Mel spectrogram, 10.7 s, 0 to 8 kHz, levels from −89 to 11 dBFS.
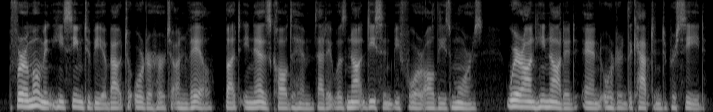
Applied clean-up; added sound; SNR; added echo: none; none; none; none.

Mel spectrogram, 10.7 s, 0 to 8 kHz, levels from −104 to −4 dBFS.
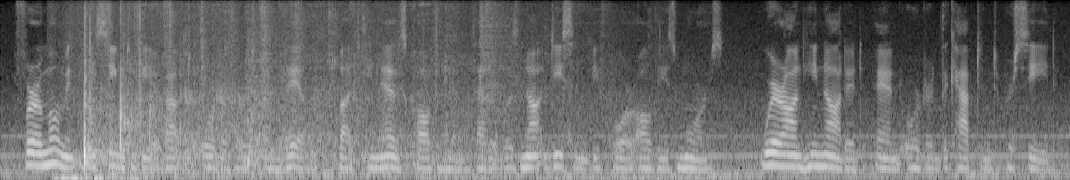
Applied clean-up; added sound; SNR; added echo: none; Run; 3 dB; none.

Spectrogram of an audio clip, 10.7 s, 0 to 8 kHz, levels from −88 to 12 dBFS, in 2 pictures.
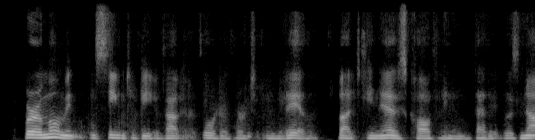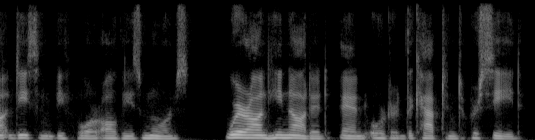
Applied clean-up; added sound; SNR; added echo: neural mask model DeepFilterNet 3.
